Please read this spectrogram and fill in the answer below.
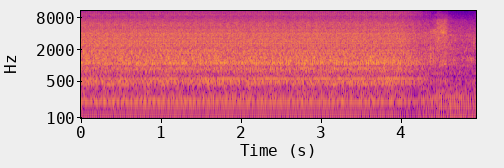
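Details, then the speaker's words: Ford Fiesta 1.6L DOHC at its first start after a head gasket replacement for white smoke and coolant loss: an even, steady idle with no knock or miss. Early ticking came from a dry engine, it still smokes from before, and it is already running smooth. "it's just gonna have to run for a minute so I'm gonna go ahead and uh lower it put it back on the ground and uh Take It Outside and let it idle for an hour or so probably or whatever but it's already running smooth it's only been like a minute it's already running smooth"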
